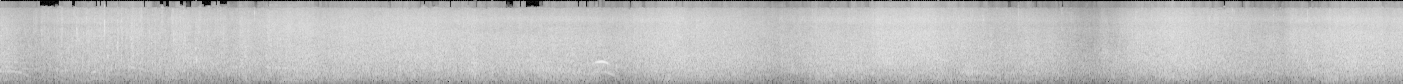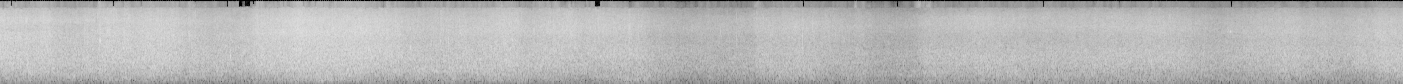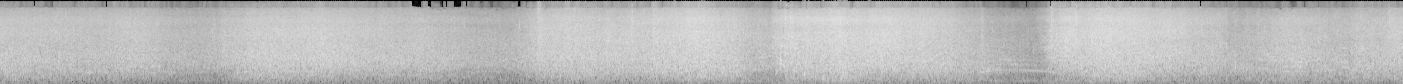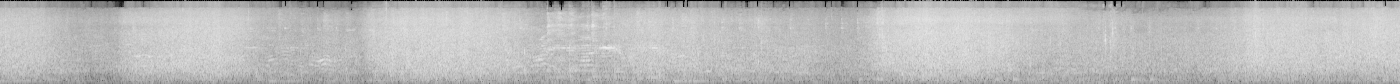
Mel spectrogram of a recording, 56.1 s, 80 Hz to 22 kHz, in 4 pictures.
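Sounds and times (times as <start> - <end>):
surf washing onto beach: 0.0 - 56.0.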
